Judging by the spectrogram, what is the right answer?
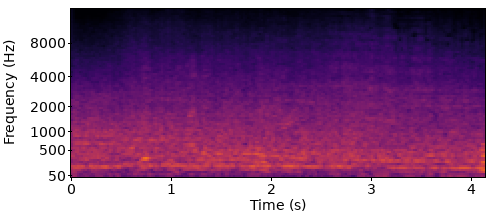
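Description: Stock cars roar through turn one at Langley Speedway during a league clash, engines droning loudly and steadily with a continuous mixed rumble of the field, under an announcer's commentary.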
